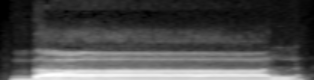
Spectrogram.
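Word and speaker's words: ذال: আচ্ছা, জাল কিভাবে উচ্চারণ করবো? জাল উচ্চারণের ক্ষেত্রে এই যে জিহ্বা, এটাকে আমাকে দাঁতের গোড়ালিতে লাগাতে হবে, সামনের দাঁত। জাল, জাল, কোন অক্ষরটিকে কোথা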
